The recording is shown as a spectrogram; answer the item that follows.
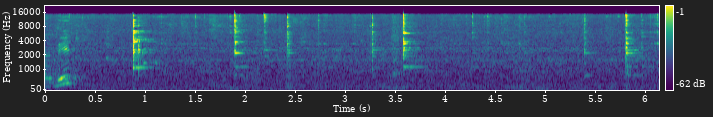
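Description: A metal spoon stirring liquid jelly mix in a glass dish, clinking against the glass about seven times at irregular intervals, each clink ringing briefly.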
